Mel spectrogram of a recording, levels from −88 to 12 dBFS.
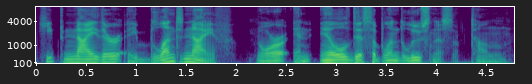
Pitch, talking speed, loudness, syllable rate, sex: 95 Hz, 150 wpm, -19 LUFS, 4.7 syllables/s, male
